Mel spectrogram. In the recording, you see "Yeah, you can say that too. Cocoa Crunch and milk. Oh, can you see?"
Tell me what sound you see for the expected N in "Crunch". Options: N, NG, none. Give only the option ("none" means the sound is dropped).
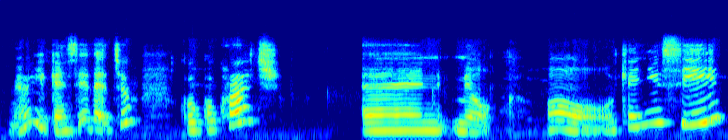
none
